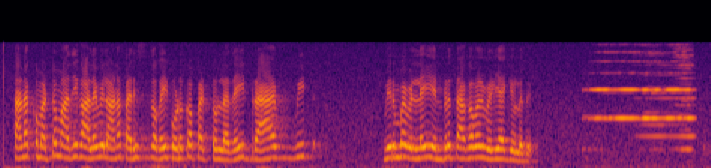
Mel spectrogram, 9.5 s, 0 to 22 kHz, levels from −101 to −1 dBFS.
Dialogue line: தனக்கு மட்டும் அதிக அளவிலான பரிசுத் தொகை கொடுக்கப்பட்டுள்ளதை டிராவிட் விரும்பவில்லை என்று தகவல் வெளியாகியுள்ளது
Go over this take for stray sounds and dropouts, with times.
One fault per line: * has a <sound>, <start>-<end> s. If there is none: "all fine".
* has a squeak, 7.8-9.3 s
